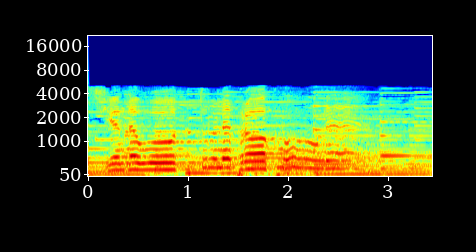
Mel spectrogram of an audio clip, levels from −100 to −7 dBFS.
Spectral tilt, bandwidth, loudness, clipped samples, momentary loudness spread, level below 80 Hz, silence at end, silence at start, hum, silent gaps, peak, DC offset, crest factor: -10 dB/octave; 5.2 kHz; -17 LUFS; under 0.1%; 9 LU; -30 dBFS; 0 s; 0 s; none; none; -2 dBFS; under 0.1%; 14 dB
